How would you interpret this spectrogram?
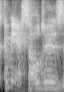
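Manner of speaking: high, loud commanding character call; actor's in-character soldier voice. Retold or imitated. Actor greeting young fans in character, loud high character voice. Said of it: "in the voice, he goes".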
